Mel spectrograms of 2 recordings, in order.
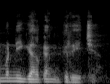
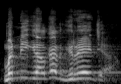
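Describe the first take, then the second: First: Said in the usual way. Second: "Meninggalkan gereja" pitched high and forceful; high, ringing emphasis on "Meninggalkan gereja"; emphatic repeat. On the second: Real, not acted. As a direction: hammer out "Meninggalkan gereja" in a raised voice.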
